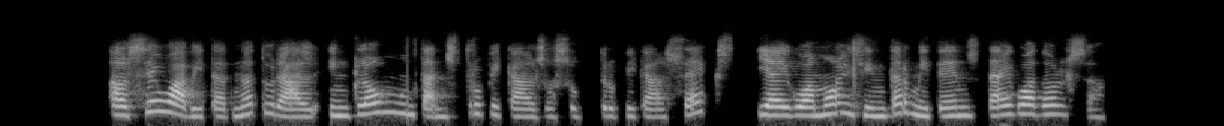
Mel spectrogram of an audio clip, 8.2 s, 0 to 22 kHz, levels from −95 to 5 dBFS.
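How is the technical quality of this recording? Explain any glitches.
The speech has two short concealed packet losses, at 5.56 to 5.60 s, right after "o subtropicals secs i", and at 6.64 to 6.68 s. In each, about 20 ms of audio never arrived, and the receiver extended the preceding sound to cover the gap before crossfading back, leaving a brief smear or wobble.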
